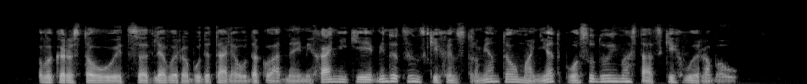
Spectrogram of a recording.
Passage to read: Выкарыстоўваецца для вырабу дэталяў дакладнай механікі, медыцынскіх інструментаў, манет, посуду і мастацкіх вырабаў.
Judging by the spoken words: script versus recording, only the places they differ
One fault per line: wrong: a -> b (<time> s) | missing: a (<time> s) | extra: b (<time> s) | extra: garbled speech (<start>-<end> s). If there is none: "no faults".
no faults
